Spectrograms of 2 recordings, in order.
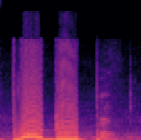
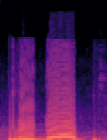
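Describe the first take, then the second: First: The name sounds like 'Pra-dip'. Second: The name sounds like 'Pri-dap'. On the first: The speaker calls it right. "So the right pronunciation is Pradip" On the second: The speaker calls it wrong. "not Pridap"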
